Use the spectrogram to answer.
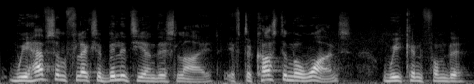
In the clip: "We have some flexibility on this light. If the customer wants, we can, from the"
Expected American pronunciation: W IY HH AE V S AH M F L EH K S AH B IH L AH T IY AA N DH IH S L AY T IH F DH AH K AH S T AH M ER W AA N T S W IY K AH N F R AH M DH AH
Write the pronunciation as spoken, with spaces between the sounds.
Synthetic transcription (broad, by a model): W IY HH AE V S AH M F L EH K S AH B IH L AH T IY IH N DH IH S L AY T IH F DH AH K AH S T AH M ER W AA N T S W IY K AH N F R AH M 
